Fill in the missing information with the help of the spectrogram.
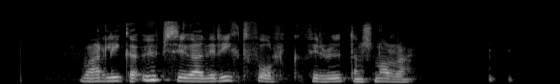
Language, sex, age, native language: Icelandic, male, 40-49, Icelandic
